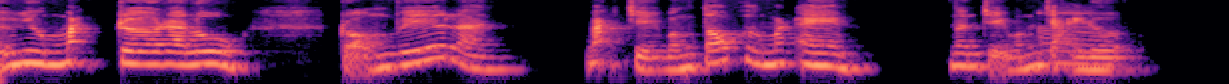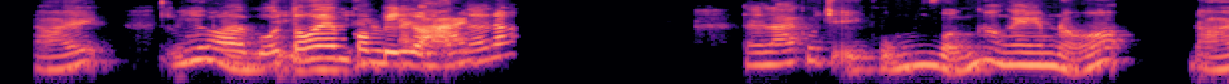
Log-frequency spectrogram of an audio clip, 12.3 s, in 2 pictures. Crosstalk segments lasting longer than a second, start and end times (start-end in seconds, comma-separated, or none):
7.0-8.5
